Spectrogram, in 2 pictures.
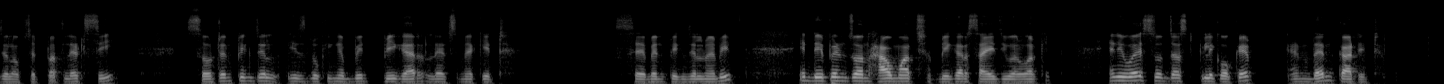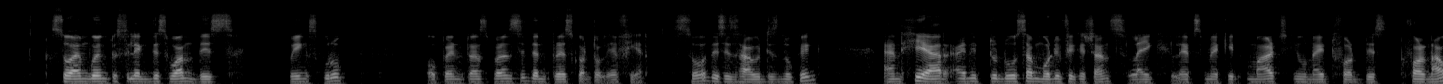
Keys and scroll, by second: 13.8 ctrl+x, 19.9 ctrl+f.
